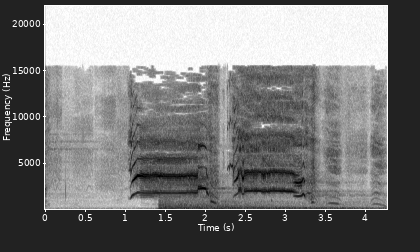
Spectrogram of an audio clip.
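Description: A woman screaming, two long, very high-pitched shrieks about a second in, each trailing off with a falling pitch, over a loud low rumble.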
